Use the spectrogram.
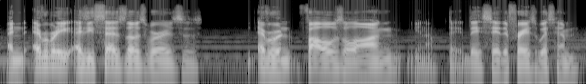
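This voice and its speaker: A man's voice: on the low side, steady tone, a little fast, vocal fry, clear, resonant tone. A man improvising narration as game master of a tabletop game, tentative and often correcting himself as he describes.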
